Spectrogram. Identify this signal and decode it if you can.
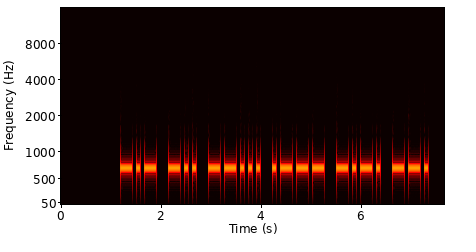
Morse code, heard as a keyed tone, about 15 wpm, 700 Hz. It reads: KD7JCG
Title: USA Call Signs - 6 Characters - 4x Character Spacing - 15wpm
